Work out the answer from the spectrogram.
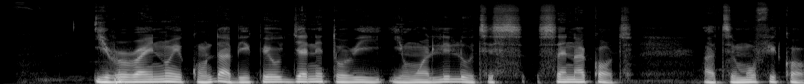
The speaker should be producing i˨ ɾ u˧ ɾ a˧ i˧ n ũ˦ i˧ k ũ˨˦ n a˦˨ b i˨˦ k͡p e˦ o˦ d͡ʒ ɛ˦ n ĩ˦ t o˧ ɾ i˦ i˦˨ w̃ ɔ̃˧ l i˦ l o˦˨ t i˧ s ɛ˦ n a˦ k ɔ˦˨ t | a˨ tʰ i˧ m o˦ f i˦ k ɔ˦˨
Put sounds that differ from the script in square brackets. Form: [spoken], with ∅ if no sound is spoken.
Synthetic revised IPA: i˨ ɾ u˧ ɾ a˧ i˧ n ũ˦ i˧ k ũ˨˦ [d] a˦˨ b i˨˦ k͡p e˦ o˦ d͡ʒ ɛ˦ n ĩ˦ t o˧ ɾ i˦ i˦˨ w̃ ɔ̃˧ l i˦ l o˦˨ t i˧ s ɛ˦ n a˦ k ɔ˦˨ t | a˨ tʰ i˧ m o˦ f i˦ k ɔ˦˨

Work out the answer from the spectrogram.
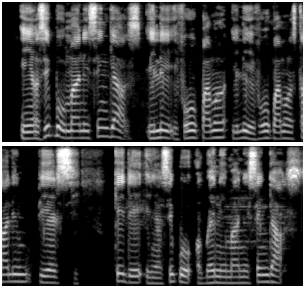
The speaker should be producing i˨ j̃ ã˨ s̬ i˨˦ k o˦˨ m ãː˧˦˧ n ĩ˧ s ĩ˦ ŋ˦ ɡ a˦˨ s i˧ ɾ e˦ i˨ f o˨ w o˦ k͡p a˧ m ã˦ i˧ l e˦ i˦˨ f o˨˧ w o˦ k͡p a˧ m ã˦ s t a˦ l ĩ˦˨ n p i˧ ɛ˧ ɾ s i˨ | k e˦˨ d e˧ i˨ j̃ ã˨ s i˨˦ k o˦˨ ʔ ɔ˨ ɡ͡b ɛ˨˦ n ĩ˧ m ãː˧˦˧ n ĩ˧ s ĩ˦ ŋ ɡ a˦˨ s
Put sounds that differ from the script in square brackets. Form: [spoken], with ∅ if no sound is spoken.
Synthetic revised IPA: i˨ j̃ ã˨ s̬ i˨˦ [k͡p] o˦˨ m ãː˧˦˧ n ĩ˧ s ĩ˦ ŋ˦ ɡ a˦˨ s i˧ [l] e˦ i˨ f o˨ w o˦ k͡p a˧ m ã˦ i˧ l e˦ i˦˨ f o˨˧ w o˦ k͡p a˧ m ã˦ s t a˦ l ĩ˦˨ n p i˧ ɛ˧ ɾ s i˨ | k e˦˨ d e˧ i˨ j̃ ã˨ s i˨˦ [k͡p] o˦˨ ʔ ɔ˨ ɡ͡b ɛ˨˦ n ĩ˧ m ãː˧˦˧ n ĩ˧ s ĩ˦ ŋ ɡ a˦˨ s

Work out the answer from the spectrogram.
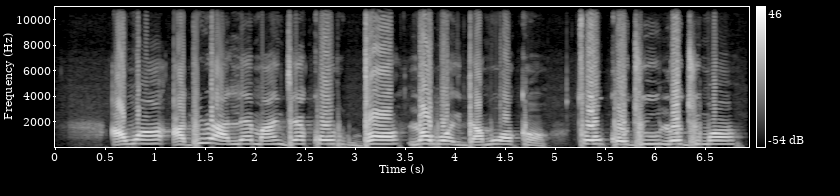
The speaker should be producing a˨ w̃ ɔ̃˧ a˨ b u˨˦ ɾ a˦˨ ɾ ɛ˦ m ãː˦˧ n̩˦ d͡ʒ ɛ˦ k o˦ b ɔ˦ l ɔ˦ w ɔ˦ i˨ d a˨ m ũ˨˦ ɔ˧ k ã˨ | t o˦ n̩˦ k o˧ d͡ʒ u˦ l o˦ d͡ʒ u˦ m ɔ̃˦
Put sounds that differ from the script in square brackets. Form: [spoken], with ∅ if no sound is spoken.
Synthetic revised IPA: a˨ w̃ ɔ̃˧ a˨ [d] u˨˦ ɾ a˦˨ [l] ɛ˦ m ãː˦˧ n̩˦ d͡ʒ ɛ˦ k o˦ b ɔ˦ l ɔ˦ w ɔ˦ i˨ d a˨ m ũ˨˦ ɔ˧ k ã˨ | t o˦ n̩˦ k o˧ d͡ʒ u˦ l o˦ d͡ʒ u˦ m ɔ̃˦

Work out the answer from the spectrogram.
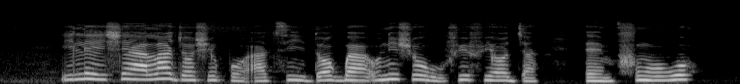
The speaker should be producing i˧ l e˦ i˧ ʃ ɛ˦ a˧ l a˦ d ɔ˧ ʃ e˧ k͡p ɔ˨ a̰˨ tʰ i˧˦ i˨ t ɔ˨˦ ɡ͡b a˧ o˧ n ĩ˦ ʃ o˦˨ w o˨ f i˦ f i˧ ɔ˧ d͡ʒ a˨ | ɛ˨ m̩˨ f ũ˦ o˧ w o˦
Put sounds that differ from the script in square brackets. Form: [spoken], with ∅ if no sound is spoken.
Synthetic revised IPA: i˧ l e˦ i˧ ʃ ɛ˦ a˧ l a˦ [d͡ʒ] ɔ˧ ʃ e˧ k͡p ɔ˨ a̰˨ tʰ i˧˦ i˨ [d] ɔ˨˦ ɡ͡b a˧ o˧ n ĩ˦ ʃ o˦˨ w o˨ f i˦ f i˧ ɔ˧ d͡ʒ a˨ | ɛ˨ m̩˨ f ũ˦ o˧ w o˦

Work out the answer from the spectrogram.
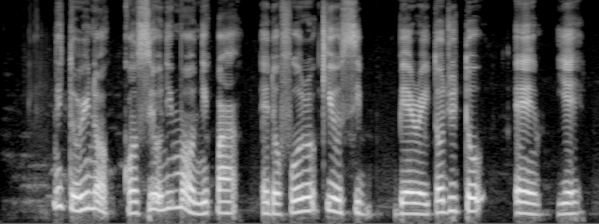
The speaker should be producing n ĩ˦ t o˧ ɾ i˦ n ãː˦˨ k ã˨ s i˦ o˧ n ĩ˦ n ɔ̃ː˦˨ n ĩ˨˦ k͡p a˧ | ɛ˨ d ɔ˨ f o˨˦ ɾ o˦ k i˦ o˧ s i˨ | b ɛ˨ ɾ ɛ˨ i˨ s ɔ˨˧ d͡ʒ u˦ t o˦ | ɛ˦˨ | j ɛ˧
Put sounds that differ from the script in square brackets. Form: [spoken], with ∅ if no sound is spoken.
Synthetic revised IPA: n ĩ˦ t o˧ ɾ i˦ n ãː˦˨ k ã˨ s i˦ o˧ n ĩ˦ [m] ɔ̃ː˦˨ n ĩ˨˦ k͡p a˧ | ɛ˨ d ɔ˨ f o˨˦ ɾ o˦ k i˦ o˧ s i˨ | b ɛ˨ ɾ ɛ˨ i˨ [t] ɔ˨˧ d͡ʒ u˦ t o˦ | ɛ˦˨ | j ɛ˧

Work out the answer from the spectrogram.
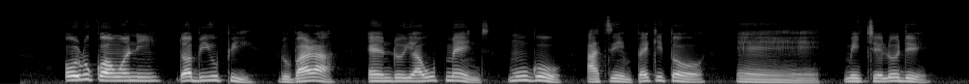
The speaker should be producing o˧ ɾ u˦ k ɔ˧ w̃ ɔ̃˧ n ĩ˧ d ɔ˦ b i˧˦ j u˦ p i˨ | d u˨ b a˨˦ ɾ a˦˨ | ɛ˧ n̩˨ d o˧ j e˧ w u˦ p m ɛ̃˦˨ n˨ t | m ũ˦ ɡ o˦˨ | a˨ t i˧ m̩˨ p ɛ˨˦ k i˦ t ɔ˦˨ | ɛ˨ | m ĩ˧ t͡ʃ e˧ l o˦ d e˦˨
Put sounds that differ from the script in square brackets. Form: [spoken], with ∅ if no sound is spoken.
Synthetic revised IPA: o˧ ɾ u˦ k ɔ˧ w̃ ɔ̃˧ n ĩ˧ d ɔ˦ b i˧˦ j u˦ p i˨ | d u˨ b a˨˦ ɾ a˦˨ | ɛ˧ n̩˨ d o˧ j [a˧] w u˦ p m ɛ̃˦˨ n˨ t | m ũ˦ ɡ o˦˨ | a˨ t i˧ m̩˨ p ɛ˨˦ k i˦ t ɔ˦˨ | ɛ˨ | m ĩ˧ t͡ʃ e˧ l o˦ d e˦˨

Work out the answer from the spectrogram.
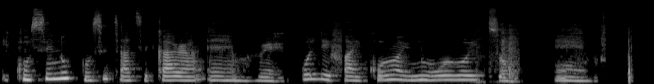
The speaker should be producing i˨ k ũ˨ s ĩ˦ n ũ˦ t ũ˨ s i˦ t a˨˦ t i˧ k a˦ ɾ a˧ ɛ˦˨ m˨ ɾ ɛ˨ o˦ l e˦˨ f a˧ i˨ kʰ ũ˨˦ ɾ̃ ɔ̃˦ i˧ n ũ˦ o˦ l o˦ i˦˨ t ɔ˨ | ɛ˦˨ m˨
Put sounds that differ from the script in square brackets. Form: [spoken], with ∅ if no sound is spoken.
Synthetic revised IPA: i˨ k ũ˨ s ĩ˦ n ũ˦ [k] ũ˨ s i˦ t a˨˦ t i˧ k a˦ ɾ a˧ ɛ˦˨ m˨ ɾ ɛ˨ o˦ l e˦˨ f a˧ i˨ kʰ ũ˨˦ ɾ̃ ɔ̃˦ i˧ n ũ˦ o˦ [ɾ] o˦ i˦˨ t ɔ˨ | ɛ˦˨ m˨

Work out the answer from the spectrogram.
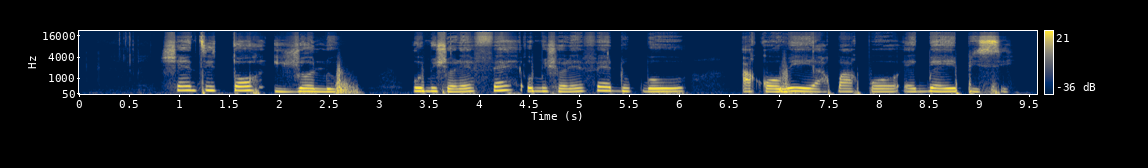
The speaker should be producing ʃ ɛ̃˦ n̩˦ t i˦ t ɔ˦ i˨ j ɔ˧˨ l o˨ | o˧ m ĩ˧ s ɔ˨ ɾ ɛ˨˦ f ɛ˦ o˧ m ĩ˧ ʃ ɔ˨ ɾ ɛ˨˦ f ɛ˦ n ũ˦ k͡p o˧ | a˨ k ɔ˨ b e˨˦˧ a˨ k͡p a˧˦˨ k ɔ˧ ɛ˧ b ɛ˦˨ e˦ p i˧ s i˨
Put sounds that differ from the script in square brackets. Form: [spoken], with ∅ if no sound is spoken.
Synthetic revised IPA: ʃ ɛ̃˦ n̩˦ t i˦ t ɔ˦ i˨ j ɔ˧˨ l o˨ | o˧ m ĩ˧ [ʃ] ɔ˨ ɾ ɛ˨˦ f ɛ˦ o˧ m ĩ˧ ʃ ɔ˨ ɾ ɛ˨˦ f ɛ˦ [d] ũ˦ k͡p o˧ | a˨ k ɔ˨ [w] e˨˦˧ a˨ k͡p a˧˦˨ [k͡p] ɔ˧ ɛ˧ [ɡ͡b] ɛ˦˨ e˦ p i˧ s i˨

